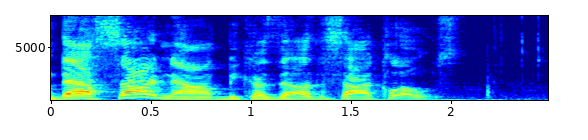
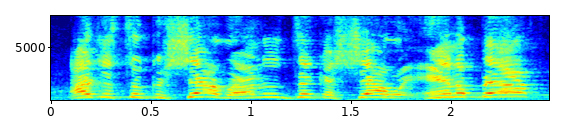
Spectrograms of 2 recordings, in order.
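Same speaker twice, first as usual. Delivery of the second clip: higher, louder indignant protest; loud complaining; 7 semitones higher, 7 dB louder than usual. Real, not acted. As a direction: protest loudly, incredulous. Complaining at game character.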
